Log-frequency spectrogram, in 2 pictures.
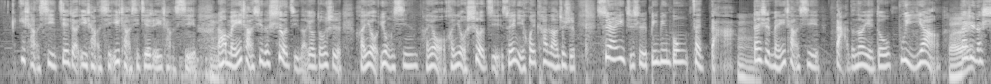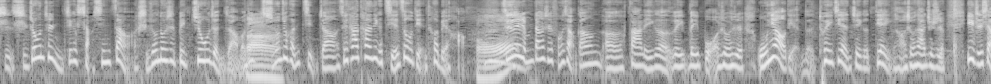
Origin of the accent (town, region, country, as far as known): China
